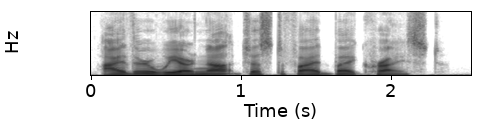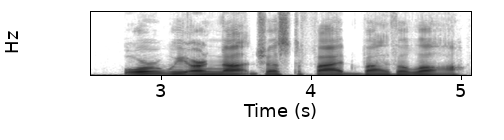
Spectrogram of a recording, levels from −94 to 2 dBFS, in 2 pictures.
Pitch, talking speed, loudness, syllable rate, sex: 125 Hz, 180 wpm, -18 LUFS, 4.9 syllables/s, male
